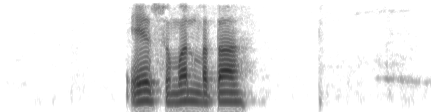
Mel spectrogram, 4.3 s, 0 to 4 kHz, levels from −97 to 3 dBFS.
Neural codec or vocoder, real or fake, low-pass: vocoder, 44.1 kHz, 128 mel bands every 256 samples, BigVGAN v2; fake; 3.6 kHz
